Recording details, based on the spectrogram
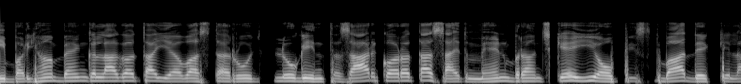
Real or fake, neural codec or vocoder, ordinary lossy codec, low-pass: real; none; none; 7.2 kHz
